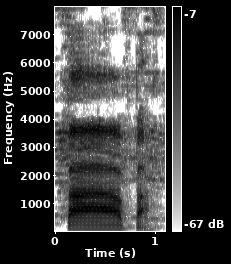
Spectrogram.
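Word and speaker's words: 爸爸: Alors, papa en chinois, on dit papa, papa, papa, papa.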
